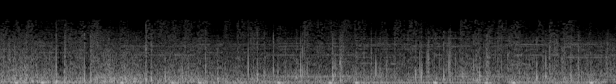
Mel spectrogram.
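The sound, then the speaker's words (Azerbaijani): Fireworks bursting over Niagara Falls on a weekend night: many sharp cracks and pops break out over a constant, loud roar of rushing water. “Həftənin cümə və bazar günləri isə şəlalənin üzərində atəşfəşanlıq olur.”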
